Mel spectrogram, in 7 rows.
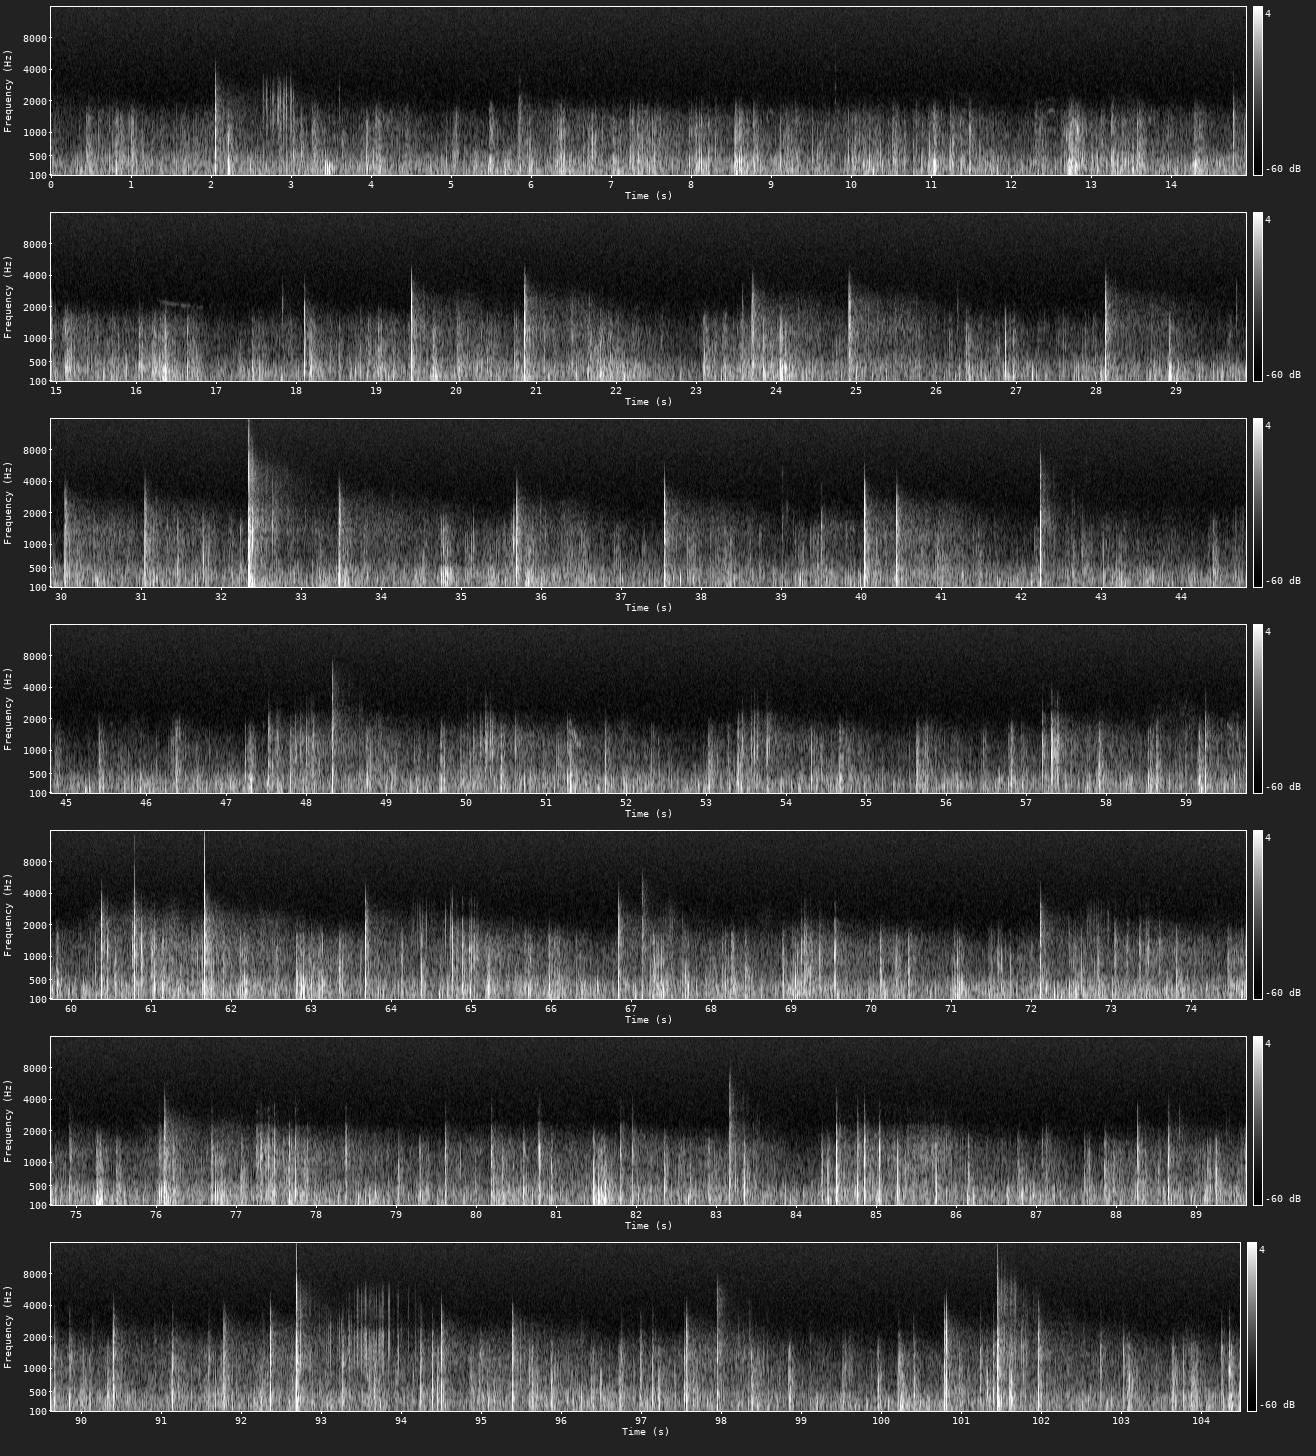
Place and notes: geesow: salveymühlenweg - the city, the country & me: new year's eve fireworks
on a hill overlooking the lower oder valley, new year's eve fireworks from around the valley, church bells
the city, the country & me: january 1, 2014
